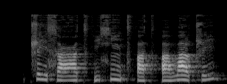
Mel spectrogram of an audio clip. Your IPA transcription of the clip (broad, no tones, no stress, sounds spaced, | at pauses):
ʈ͡ʂ i s ə ʕ ə t͡sʼ i ɕ ĩ t͡sʼ a t͡sʼ a β a ʈ͡ʂ i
